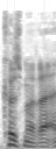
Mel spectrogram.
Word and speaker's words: Kuzmova: Yes, well, that was because it came to my attention during the match that all this time I've been pronouncing it incorrectly, as Mariana Veljevic, the umpire, was saying Kuzmova, and she is always correct.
